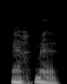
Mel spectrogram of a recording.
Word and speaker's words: Mehmet: In Turkish, it is said as Mehmet, meaning praiseworthy.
